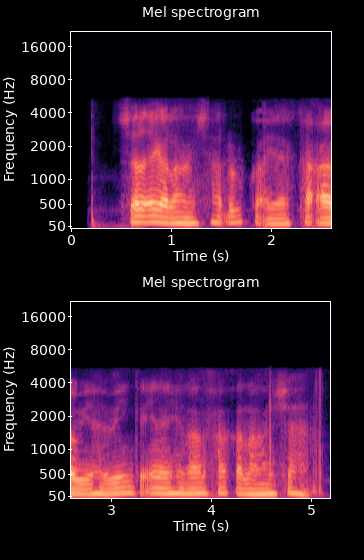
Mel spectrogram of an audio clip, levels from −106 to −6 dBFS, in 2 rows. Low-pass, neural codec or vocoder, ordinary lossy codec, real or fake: 5.4 kHz; autoencoder, 48 kHz, 128 numbers a frame, DAC-VAE, trained on Japanese speech; AAC, 24 kbps; fake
